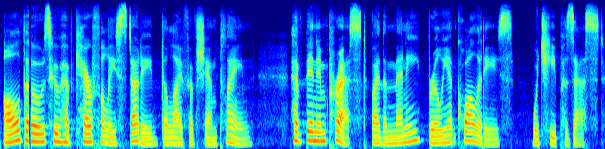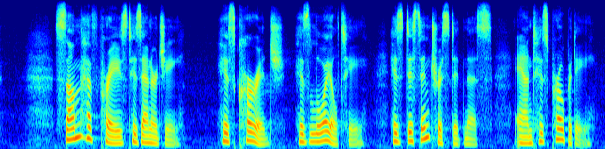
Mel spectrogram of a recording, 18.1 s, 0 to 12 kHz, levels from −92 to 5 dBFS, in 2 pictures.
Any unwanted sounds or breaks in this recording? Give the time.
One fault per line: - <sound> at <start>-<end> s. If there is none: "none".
- dropout at 0.4-0.5 s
